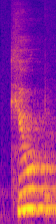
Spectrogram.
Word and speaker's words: cute: എന്ന് പറഞ്ഞാൽ നമ്മൾ ആദ്യം പറഞ്ഞ കട്ട് എന്നതിൽ CUT കട്ട്, ആ എന്ന ഉച്ചാരണമാണ് നമുക്ക് യുവിന് കിട്ടുന്നത്. പക്ഷേ ക്യൂട്ട് എന്ന് പറയുമ്പോൾ CUTE എന്ന് പറയുമ്പോൾ യു എന്ന് തന്നെ അവിടെ ഉച്ചരിക്കുന്നു, ക്യൂട്ട്.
